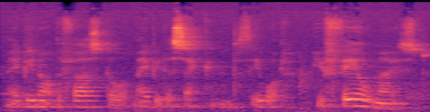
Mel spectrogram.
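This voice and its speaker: A woman teaching yoga nidra, guiding a relaxation meditation in a calm, soothing, unhurried way with long pauses. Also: fairly low pitch, vocal fry. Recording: roomy echo, faint background noise.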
